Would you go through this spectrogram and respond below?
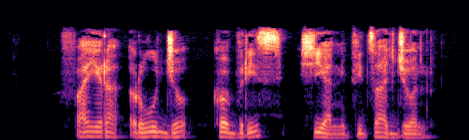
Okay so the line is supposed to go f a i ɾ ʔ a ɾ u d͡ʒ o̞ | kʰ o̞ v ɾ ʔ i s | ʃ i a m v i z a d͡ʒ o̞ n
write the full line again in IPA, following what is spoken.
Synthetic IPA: f a j ɾ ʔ a ɾ u d͡ʒ o̞ | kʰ o̞ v ɾ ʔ i s | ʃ i a n v i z a d͡ʒ o̞ n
